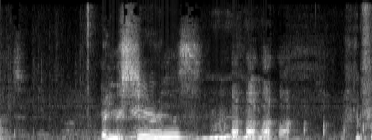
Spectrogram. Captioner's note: laughing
